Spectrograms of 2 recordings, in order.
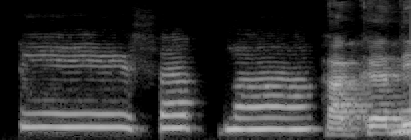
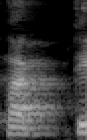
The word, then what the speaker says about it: ഭഗതി: പ്രിയ മാതാജി ഹരേകൃഷ്ണ ശ്രീഗുരു ചരണ പത്മ കേവലഭക്തിസമ ഭഗതി എന്ന് പറയണേ അത് ഭക്തി എന്ന് പറഞ്ഞില്ല ഭഗതി എന്നാണ് നമ്മൾ ബംഗാളിൽ ഉച്ചാരണം പറയുമ്പോൾ പറയുന്നത് ശ്രീഗുരുചരണ പദമ കേവല ഭഗതി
